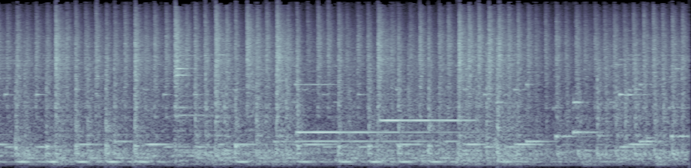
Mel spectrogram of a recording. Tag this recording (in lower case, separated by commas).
percussion, music, musical instrument, drum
